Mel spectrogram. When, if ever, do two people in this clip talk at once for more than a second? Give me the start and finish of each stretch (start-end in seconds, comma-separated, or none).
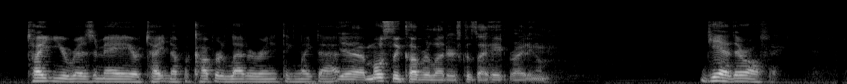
none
